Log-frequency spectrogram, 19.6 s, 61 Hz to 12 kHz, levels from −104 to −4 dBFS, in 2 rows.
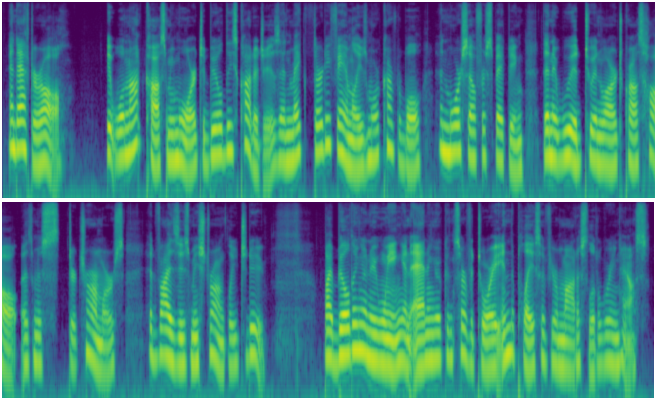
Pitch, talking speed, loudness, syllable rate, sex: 170 Hz, 165 wpm, -20 LUFS, 5.0 syllables/s, female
